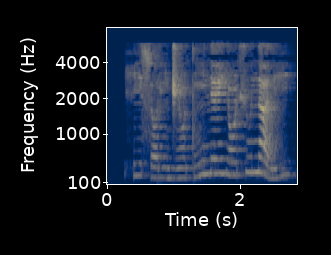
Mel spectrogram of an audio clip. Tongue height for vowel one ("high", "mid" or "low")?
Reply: high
